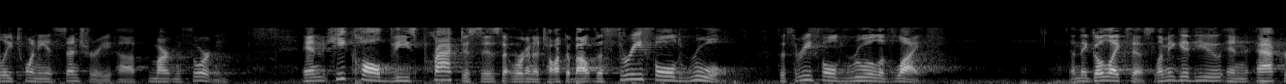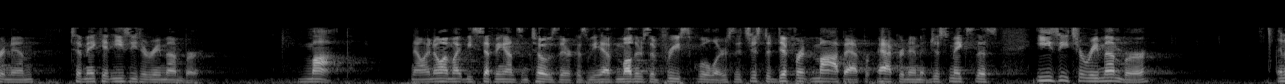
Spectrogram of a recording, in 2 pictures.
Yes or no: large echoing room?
yes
